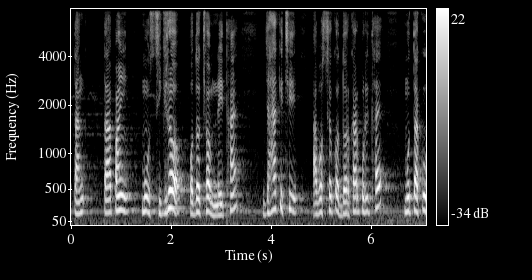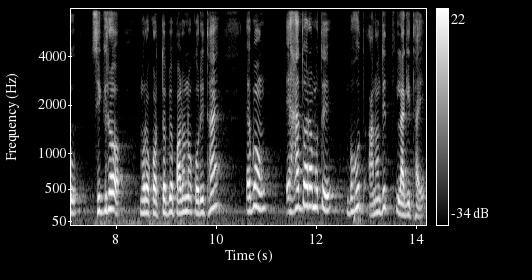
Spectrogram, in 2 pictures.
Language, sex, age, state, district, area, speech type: Odia, male, 45-60, Odisha, Jajpur, rural, spontaneous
